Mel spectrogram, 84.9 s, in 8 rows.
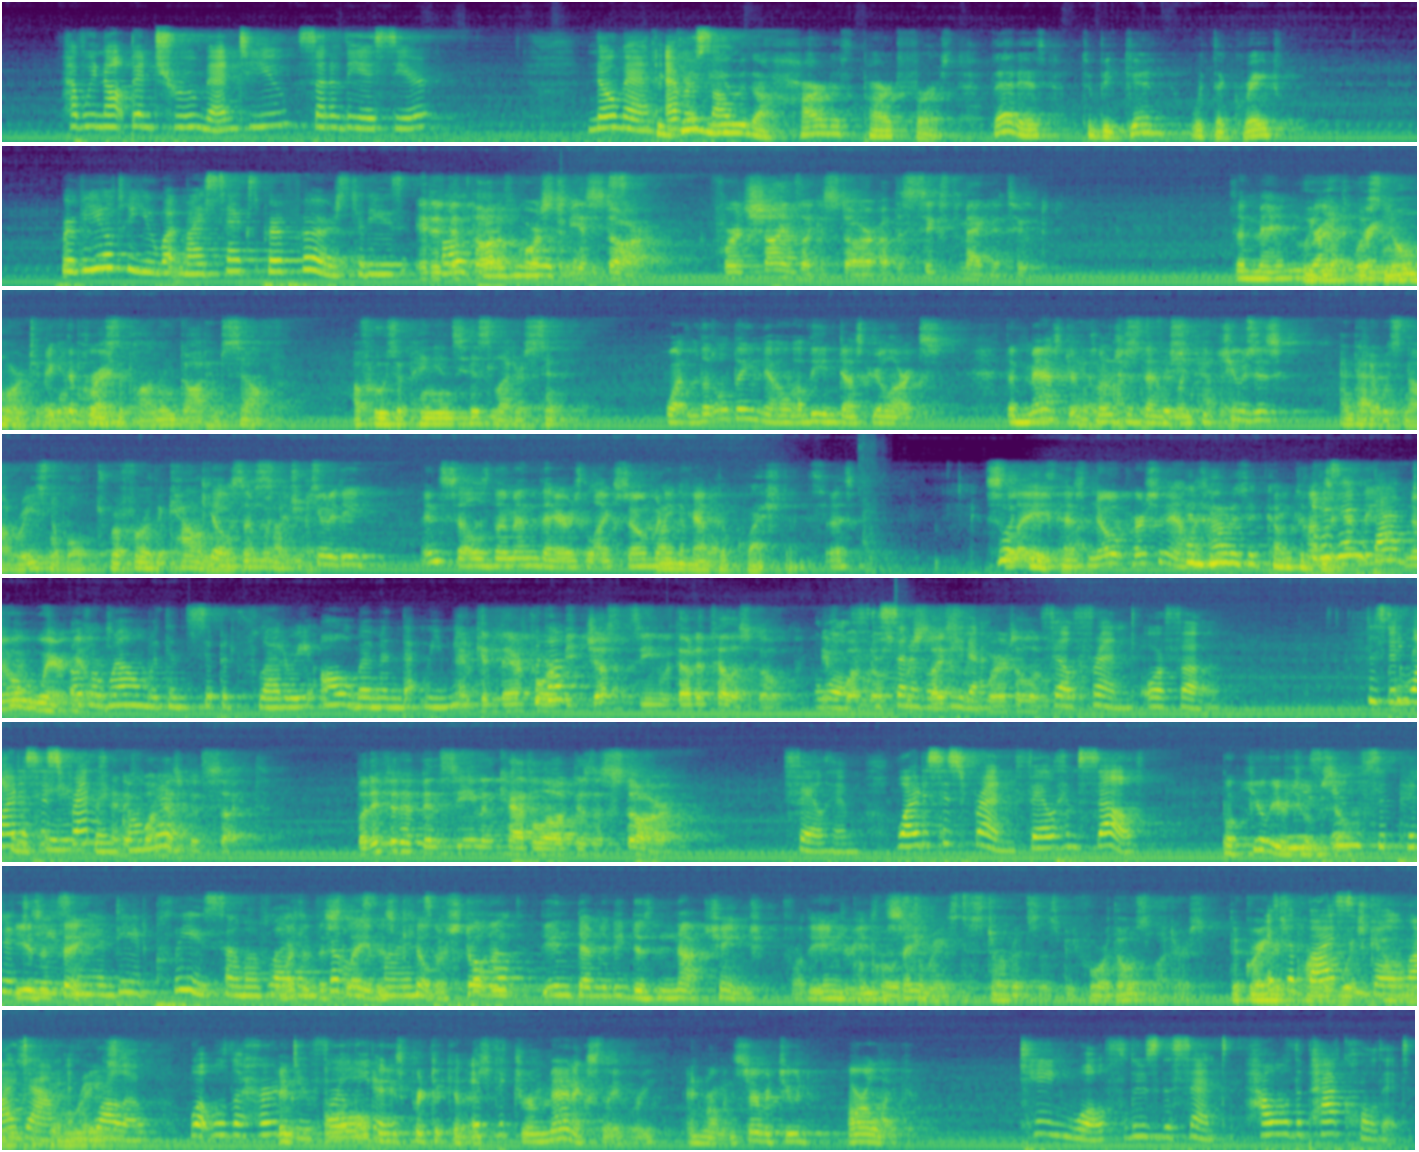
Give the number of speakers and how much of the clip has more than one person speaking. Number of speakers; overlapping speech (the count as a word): six, about 31%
